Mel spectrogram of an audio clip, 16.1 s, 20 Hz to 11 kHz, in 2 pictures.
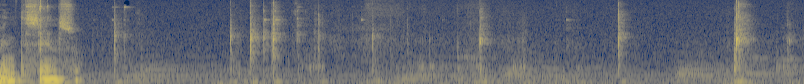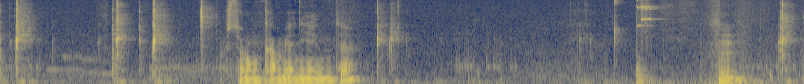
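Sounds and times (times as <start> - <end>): faint background music: 0.0 - 16.0
metal balls clicking on wood: 0.2 - 1.5, 2.3 - 6.4, 7.3 - 10.4, 11.8 - 13.2, 15.8 - 16.0.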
